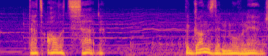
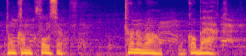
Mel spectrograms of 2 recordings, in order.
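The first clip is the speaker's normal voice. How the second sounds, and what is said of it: Heavy accent over loudspeaker. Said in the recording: “a loudspeaker crackled to life ... In a heavy accent.”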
